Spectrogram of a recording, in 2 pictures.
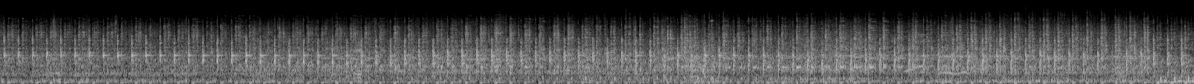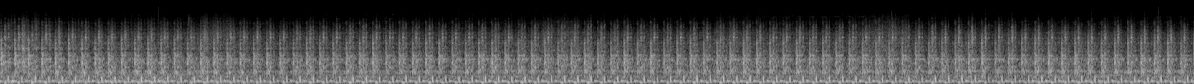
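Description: A single-cylinder diesel walking tractor chugs.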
